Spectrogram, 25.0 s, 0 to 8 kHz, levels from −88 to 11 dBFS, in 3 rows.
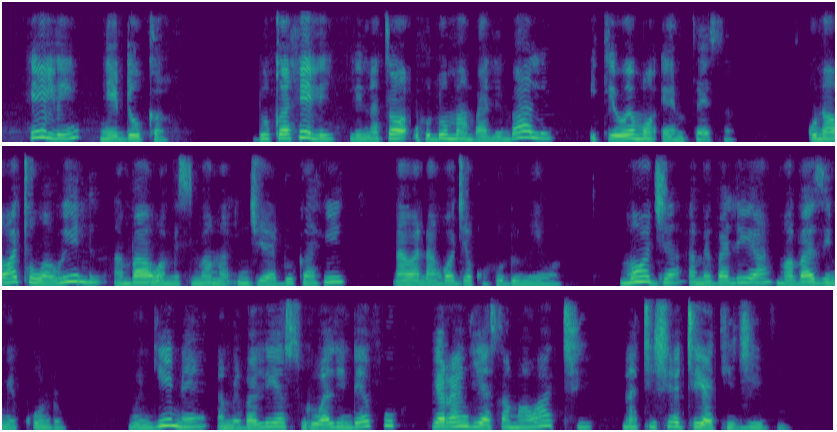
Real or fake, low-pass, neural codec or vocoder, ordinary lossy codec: fake; 7.2 kHz; codec, 44.1 kHz, 3.4 kbps, Pupu-Codec; AAC, 48 kbps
